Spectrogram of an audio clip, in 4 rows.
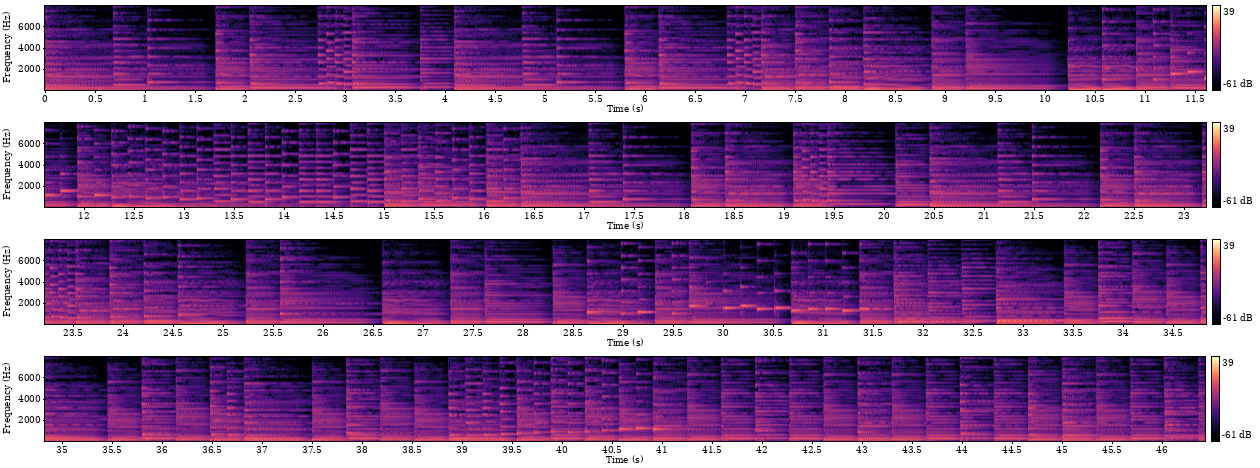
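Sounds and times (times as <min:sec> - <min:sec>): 
piano: 0:00.0 - 0:46.4.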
